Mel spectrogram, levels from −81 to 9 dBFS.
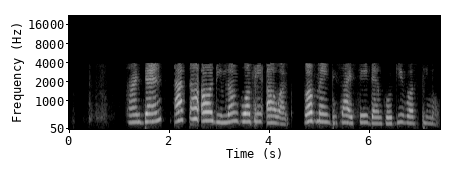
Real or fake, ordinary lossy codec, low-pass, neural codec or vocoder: fake; AAC, 16 kbps; 7.2 kHz; codec, 16 kHz, 1.1 kbps, Voila-Tokenizer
